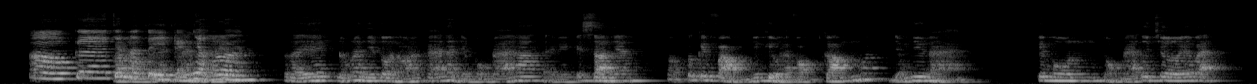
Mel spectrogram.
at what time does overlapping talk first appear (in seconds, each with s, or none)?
1.1 s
